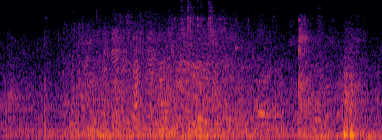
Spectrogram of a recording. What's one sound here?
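Men and women chat in a murmur at nearby tables outdoors.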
